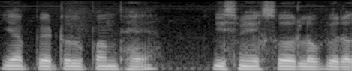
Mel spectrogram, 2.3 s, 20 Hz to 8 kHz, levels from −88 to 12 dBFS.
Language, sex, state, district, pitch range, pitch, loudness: Hindi, male, Chhattisgarh, Kabirdham, 115-125 Hz, 120 Hz, -16 LUFS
